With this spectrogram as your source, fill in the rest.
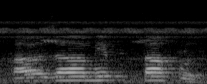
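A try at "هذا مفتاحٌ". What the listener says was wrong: Panjangkan di ta, Pak. Ya, cuma za-nya dilunakkan, Pak. Kalau jangan sampai jadi zai. Hadza miftahun.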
